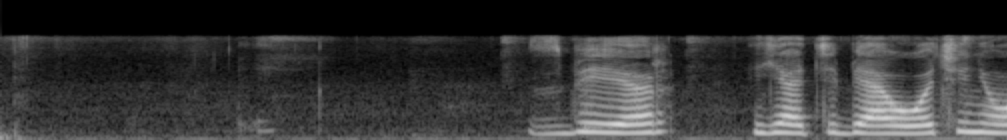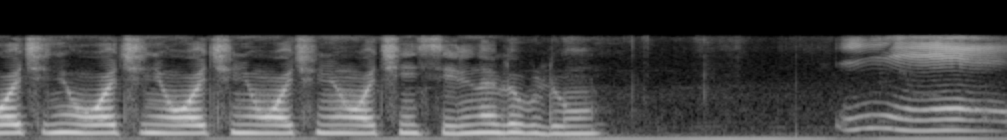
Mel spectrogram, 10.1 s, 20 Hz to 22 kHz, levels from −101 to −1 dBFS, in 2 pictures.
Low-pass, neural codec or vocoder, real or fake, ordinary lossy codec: none; none; real; none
